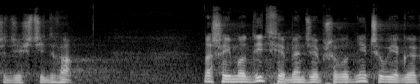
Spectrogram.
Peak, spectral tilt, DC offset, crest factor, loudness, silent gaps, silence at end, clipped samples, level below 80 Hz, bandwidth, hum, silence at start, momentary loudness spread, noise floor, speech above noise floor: -4 dBFS; -5 dB/octave; 0.1%; 16 dB; -20 LUFS; none; 0 s; under 0.1%; -46 dBFS; 17 kHz; none; 0 s; 6 LU; -47 dBFS; 28 dB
